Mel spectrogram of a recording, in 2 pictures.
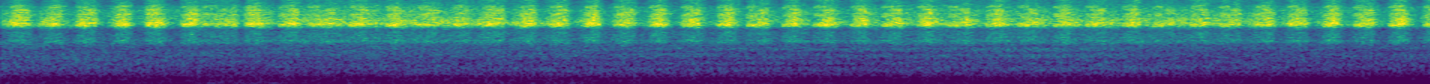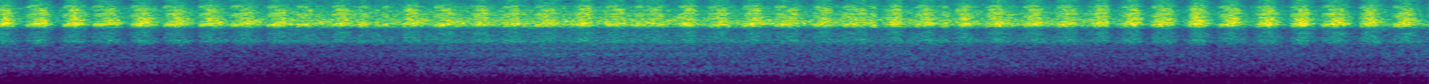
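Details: On a lonely beach of a Greek island, cicadas sing in the heat. Their high, grating drone beats evenly, roughly three pulses per second, and gentle Adriatic surf murmurs underneath.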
